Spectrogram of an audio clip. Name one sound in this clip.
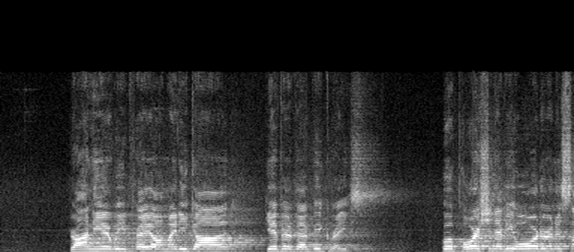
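An elderly man chants in song through a microphone, echoing in a large hall.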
